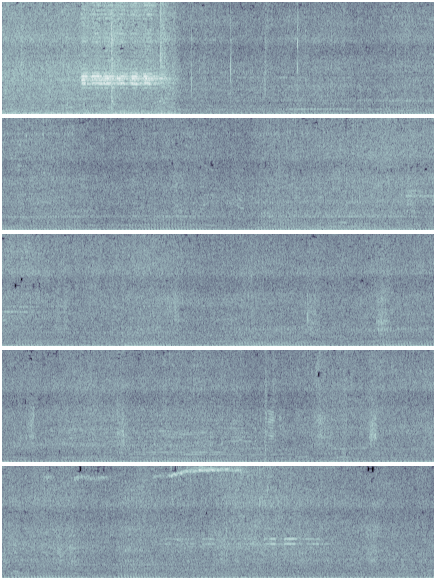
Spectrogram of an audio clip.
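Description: Busy street ambience dominated by the low running of motorbike and scooter engines, swelling and fading every second or two, with voices and faint music in the background. A loud rush of noise fills the first two or three seconds, then cuts off.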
